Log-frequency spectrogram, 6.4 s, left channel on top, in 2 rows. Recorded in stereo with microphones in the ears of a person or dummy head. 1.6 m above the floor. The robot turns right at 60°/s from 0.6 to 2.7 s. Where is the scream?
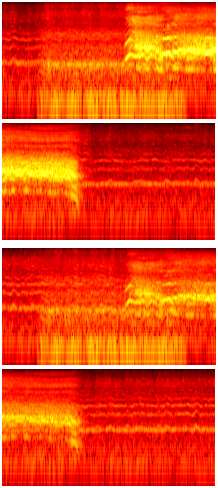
85° left, 0.6 m; by 4.4 s 135° left, 0.6 m.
